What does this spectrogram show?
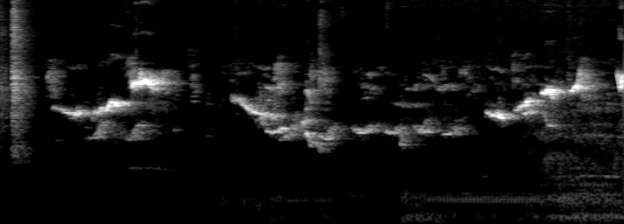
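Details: Singing white-rumped shama delivering sliding, high whistled notes and twisting warbles, with a low electrical-sounding hum entering partway through.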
